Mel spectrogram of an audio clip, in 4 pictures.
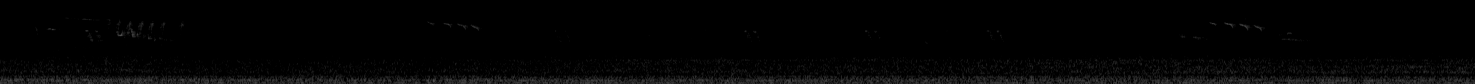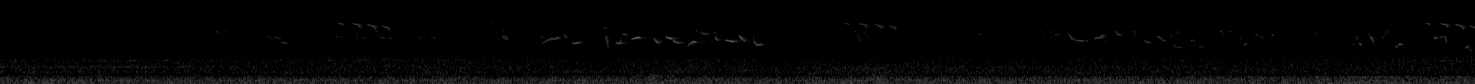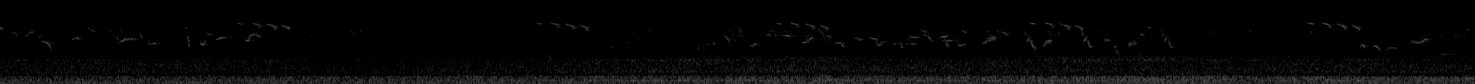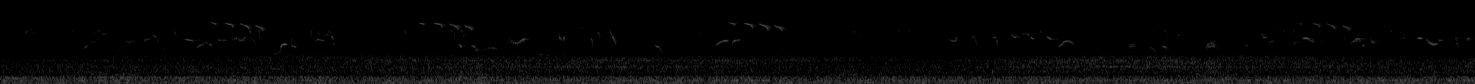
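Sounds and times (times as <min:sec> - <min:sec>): birds singing and chirping: 0:17.0 - 0:59.0.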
